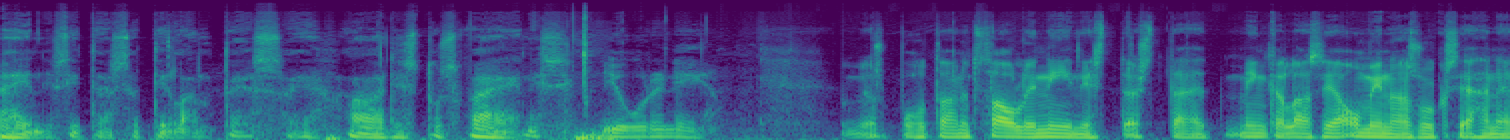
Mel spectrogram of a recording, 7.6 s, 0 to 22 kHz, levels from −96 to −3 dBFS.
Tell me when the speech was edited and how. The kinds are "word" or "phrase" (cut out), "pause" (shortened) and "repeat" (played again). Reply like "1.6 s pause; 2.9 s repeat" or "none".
none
